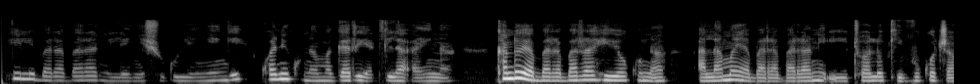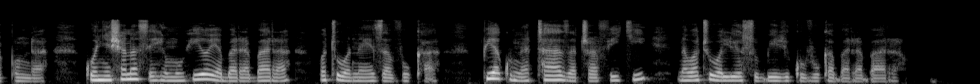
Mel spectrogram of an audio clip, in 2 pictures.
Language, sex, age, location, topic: Swahili, female, 18-24, Nairobi, government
